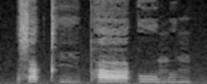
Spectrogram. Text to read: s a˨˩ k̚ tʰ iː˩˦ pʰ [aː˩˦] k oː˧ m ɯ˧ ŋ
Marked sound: correct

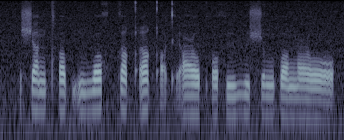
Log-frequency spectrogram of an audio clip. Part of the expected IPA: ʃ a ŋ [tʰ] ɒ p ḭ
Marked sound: correct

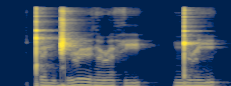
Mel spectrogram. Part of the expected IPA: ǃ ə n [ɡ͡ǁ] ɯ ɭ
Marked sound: correct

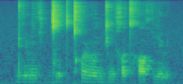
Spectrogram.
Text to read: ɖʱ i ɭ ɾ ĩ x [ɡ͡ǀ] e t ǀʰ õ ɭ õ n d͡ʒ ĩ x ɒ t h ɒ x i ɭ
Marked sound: correct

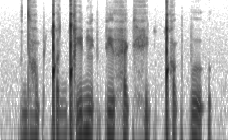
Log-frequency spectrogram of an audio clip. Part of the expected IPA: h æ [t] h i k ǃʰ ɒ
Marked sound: incorrect: k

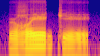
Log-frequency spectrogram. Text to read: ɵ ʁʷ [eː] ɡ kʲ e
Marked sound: correct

